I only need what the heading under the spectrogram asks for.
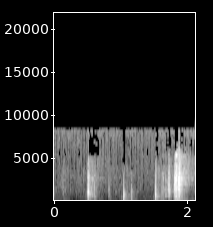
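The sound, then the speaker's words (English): Knocking at the door of a room, a few sharp raps in an uneven pattern, moderately loud against a quiet background. “I left my number and was on the point of going out to dinner when there was a knock at the door of my room.”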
